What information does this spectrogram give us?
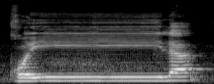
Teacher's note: قوف یا زیر قوی، لام زبر لا، قویلا، اس میں قاف کو پر پڑھیں گے حروف مستعلے میں سے ہے اور یا مدہ اس کو ہم ایک الف کے برابر کھینچ کے پڑھیں گے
